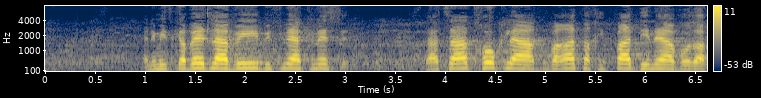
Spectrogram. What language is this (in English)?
Hebrew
